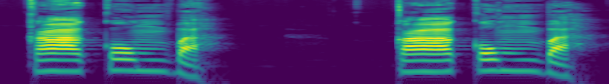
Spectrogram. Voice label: "kakompv", Muscogee; Mvskoke Words with Voicing Consonants; A Dictionary of Creek/Muskogee; SIL International

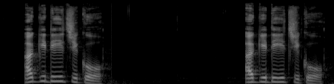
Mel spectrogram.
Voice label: "vketeceko", Muscogee

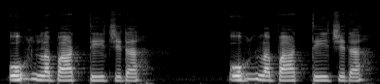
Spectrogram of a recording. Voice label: "ohlvpattecetv", Muscogee

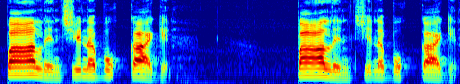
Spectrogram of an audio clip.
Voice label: "palen cenvpohkaken", Muscogee

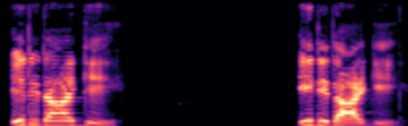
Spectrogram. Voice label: "etetake", muscogee

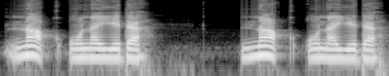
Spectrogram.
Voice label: "nak onvyetv", Muscogee

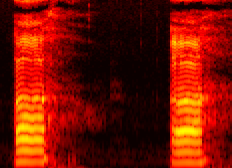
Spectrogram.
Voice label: "v", Muscogee

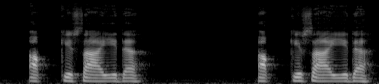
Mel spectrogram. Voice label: "akkesayetv", Muscogee; Mvskoke Words with Repeated Consonants; A Dictionary of Creek/Muskogee; SIL International

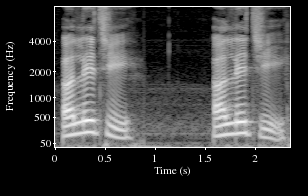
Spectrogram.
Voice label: "vlece", Muscogee

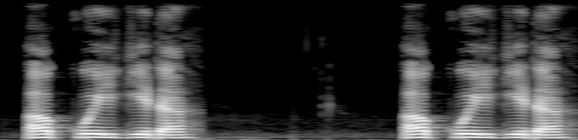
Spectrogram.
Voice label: "vkueketv", Muscogee

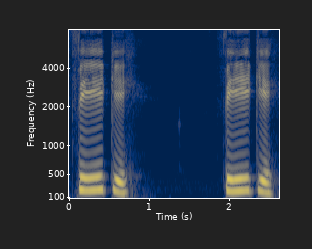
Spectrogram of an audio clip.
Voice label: "feke", muscogee

